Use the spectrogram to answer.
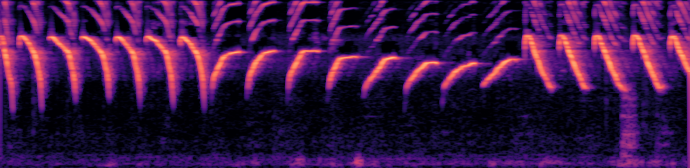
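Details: Canary singing a long rolling song meant to coax reluctant canaries into song: a rapid series of high whistles dropping steeply in pitch, shifting to a run of rising, upslurred notes, then fast descending whistles again.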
